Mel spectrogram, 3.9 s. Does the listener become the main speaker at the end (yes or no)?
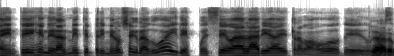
yes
